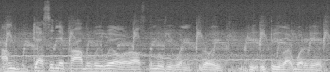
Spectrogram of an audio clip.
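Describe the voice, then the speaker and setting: A man's voice: low voice, steady tone, normal speed, lo-fi sound, over music, lightly acted. A man playing a goofy monster who hosts a horror movie show, rambling in slangy, exasperated comic commentary. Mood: riled, rambling. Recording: noisy 1980s VHS TV tape.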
